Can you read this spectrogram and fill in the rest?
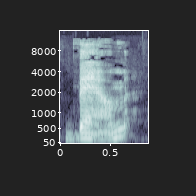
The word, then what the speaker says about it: BHAM: The name of the business is Beverly Hills Aesthetic Medics, and it's BHAM, BAM. The H is silent.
